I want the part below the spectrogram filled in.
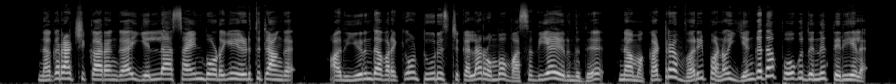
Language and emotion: Tamil, angry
